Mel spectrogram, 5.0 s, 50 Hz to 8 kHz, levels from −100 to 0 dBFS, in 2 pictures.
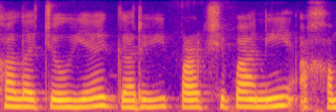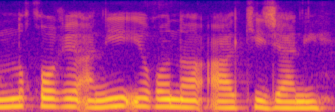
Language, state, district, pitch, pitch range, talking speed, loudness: Sumi, Nagaland, Kohima, 195 Hz, 185-205 Hz, 145 wpm, -15 LUFS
